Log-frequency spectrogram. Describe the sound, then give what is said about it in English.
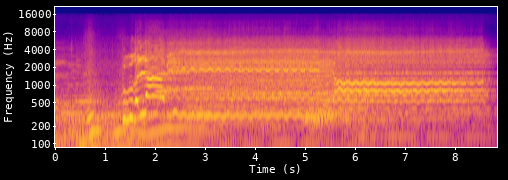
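A red Ferrari sports car blasts off, its engine revving in a rising whine over the first two seconds, then settling into a loud, sustained, wavering roar that holds for several seconds before easing slightly. “They toss the equipment into the back seat of a red Ferrari, don sunglasses, and blast off.”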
